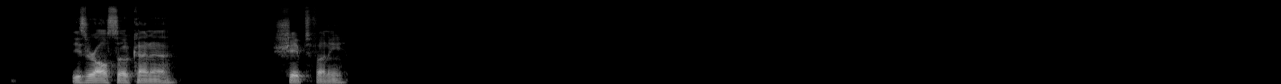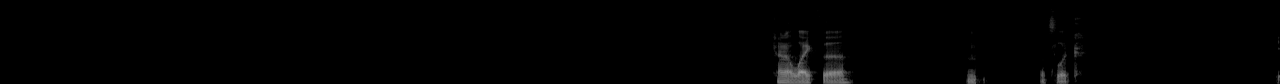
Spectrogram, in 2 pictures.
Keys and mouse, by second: 10.1 right click, 13.3 right click, 22.7 right click.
